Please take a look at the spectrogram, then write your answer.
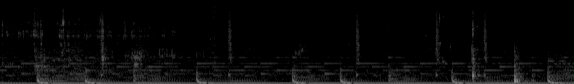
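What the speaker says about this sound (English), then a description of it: "And we're gonna place water into our third cup." Water dripping and trickling into a cup, a series of distinct, regular drops about every second, close and fairly quiet with no talk.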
